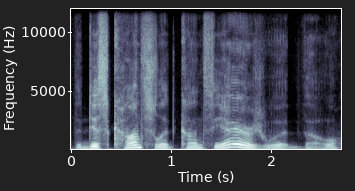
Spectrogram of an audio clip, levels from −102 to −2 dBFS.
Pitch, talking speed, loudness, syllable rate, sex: 140 Hz, 110 wpm, -16 LUFS, 4.1 syllables/s, male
